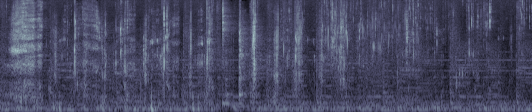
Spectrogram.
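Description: Close-miked eating sounds: wet chewing and lip-smacking on a mouthful of Spam-mayo rice, with chopsticks clicking and scraping against the bowl as the rice is stirred.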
